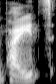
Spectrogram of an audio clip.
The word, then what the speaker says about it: Peitz: everywhere under my first and last name pytes and it is spelled kind of odd because most people think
